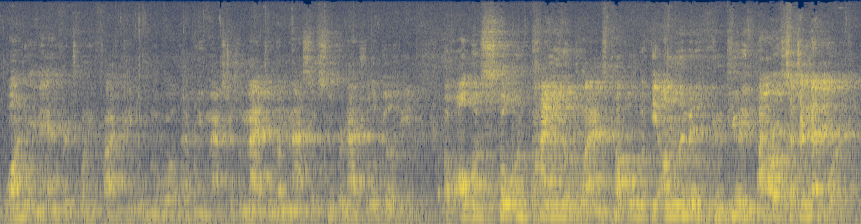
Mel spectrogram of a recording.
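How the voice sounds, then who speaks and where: Man playing an earnest fast-talking agency leader, echoey hall. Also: medium pitch, crowd noise, close to an everyday voice. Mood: earnest, authoritative. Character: earnest square-jawed male secret agency leader. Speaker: actor at a live table read. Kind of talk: dramatic live script reading. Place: large convention panel hall. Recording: echoey hall, distant mic, noisy.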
